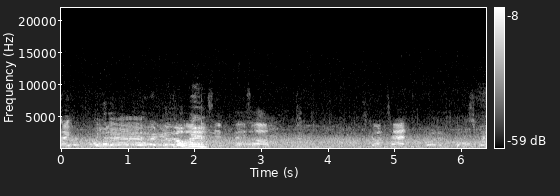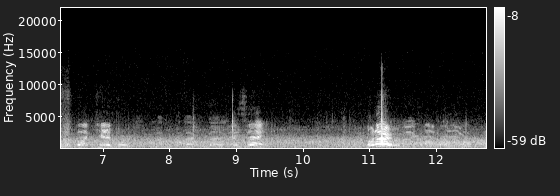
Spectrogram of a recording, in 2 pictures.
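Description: Scattered shouts and chatter from players and spectators around a baseball field. One short, loud yell comes near the end.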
